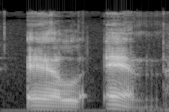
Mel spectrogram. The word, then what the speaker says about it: ln: Just use ln, and we normally pronounce it ln. It's just like the one that you have to mow every summer.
